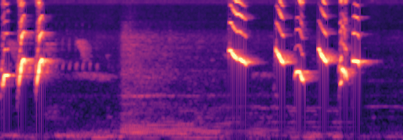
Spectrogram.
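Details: Green leafbird singing as a lure to get other leafbirds singing: three loud rising whistles, a soft hushed gap with low murmur, then a lively series of sharp downslurred whistled notes.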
